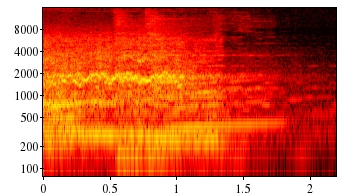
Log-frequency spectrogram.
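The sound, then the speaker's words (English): Tires screech in a long skid as a car engine roars during a car chase, the squeal sliding downward in pitch before fading over about two seconds, with no voices. “Solid car chase there.”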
